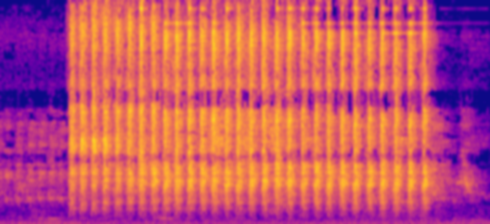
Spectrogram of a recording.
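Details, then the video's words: Grey-cheeked bulbul, called cucak jenggot jawa, giving a rough, harsh trill of rapid buzzy pulses, about eight per second, sustained for nearly three seconds against a low background rumble. "besetan kasar cucak jenggot jawa"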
